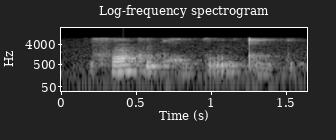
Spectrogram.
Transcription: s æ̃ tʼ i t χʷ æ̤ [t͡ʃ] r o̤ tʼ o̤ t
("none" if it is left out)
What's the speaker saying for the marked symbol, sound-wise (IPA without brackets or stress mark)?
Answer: t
